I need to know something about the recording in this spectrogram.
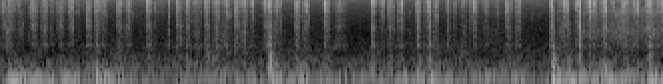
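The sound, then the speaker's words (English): Pencils drum without a sandbox, recreating a sound effect of a crab walking on the beach: a rapid, uneven patter of light clicking taps, with a few sharper knocks standing out over five steady seconds. “he once had to create the sound of a crab walking on the beach, which he did by drumming pencils in a sandbox.”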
